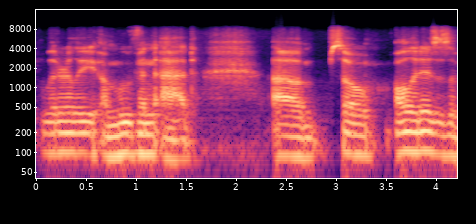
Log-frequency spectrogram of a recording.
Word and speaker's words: MovinAd: MovinAd? Yep, MovinAd.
